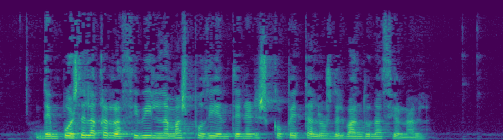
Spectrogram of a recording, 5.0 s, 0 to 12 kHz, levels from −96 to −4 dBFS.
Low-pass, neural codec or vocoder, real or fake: 10.8 kHz; none; real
